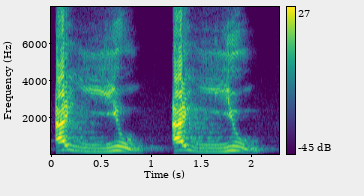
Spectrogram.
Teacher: ke al-khaisum kalau ini iyanya ditekan ada naber di situ Ayu benar-benar kuat dari tengah lidah dengan langit-langit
